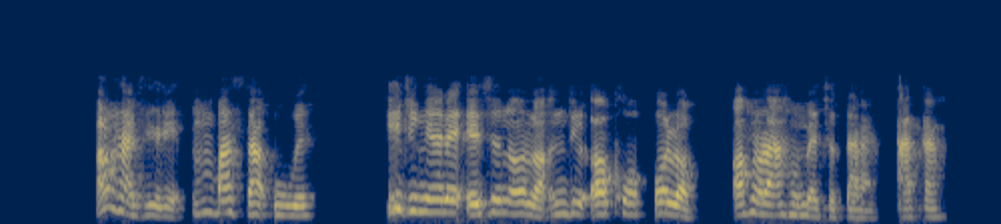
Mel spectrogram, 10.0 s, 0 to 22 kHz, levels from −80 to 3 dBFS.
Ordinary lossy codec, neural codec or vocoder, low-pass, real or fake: none; codec, 44.1 kHz, 3.4 kbps, Pupu-Codec; 5.4 kHz; fake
